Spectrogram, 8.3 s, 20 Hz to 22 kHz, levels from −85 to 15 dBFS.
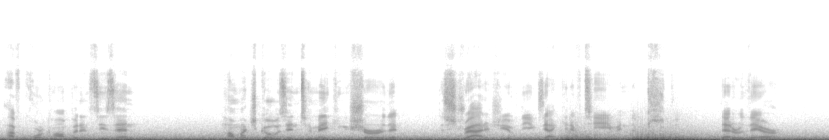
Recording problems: wind noise on the microphone; heavy; 4 dB above the speech

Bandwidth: 15 kHz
